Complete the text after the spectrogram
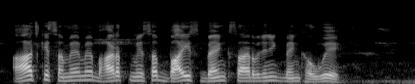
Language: Bhojpuri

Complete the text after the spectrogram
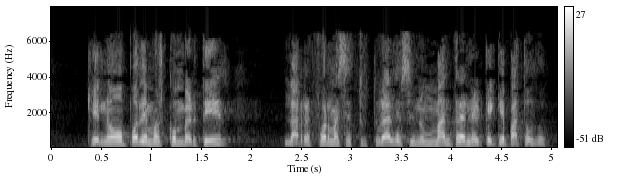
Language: Spanish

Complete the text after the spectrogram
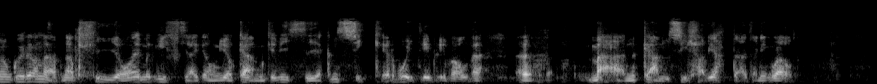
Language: Welsh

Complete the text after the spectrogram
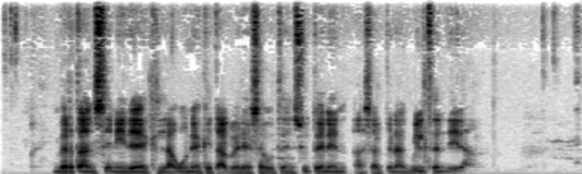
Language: Basque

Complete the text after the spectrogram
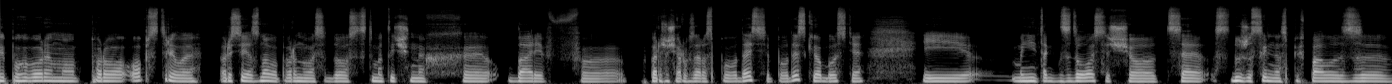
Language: Ukrainian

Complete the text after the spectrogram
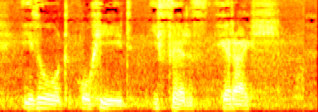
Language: Welsh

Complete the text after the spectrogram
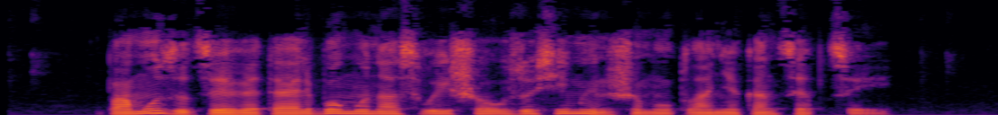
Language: Belarusian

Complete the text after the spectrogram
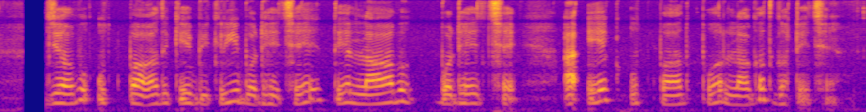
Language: Maithili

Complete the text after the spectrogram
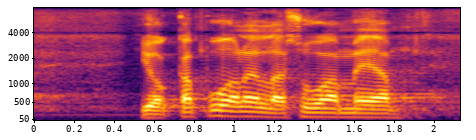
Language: Finnish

